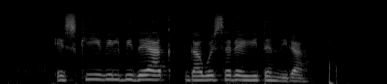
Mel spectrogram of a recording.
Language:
Basque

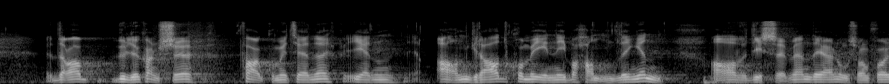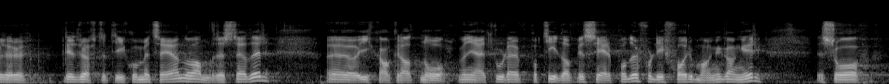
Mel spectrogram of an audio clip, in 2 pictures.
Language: Norwegian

